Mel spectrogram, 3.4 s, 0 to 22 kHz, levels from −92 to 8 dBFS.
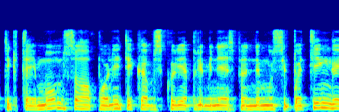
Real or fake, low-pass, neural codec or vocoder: fake; 7.2 kHz; codec, 16 kHz, 8 kbps, FreqCodec, larger model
